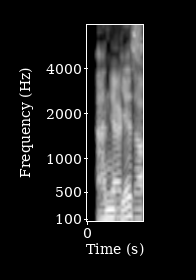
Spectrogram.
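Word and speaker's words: Agnès: Agnes wird sie tatsächlich ausgesprochen in der englischen Sprachausgabe.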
